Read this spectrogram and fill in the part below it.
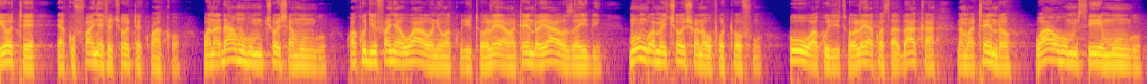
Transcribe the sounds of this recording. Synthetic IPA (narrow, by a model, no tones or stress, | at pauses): jɔtʰɛjakufaɲat͡ʃɔt͡ʃɔtɛkwakʰɔ | wanaɗamuɦum̩t͡ʃɔʃamuŋɡu | kwakuʄifaɲawaɔniwakuʄitʰɔlɛamatɛndɔjaɔzaiɗi | muŋɡuamɛt͡ʃɔʃwanaupɔtɔfu | huːwakuʄitʰɔlɛakwasa̰ɗakʰanamatʰɛndɔ | waɔhum̩siimuŋɡu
